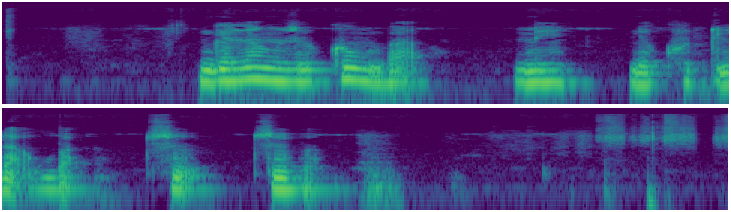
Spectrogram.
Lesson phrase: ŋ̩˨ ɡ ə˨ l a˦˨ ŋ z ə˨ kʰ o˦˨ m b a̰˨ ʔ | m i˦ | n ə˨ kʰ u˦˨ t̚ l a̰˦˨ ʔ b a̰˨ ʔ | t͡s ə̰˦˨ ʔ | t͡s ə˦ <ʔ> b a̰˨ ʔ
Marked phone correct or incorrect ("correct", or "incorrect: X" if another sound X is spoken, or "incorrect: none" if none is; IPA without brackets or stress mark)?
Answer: incorrect: none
